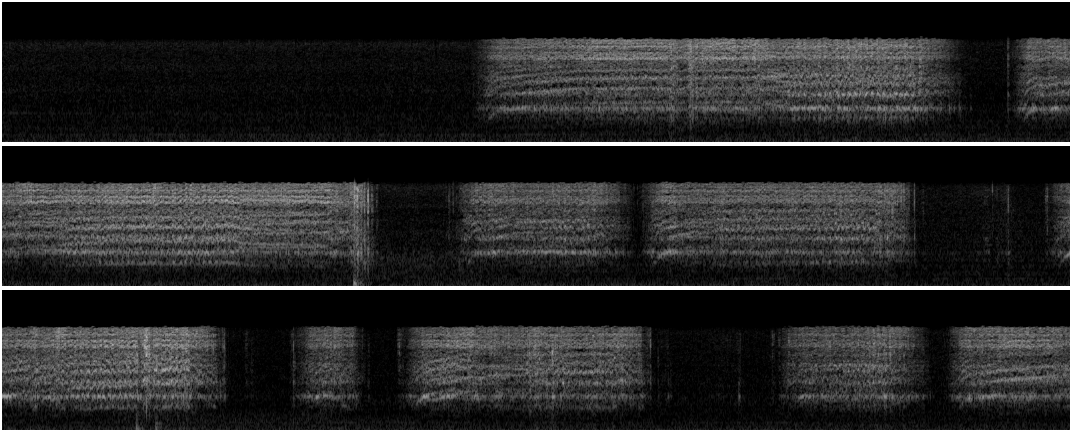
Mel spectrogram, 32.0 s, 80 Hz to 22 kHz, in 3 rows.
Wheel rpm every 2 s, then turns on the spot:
0, 0, 70, 160, 120, 110, 160, 70, 110, 140, 40, 120, 40, 140, 40, 100.
none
